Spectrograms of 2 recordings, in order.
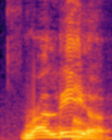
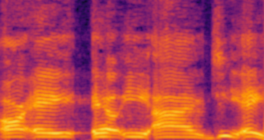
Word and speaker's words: Raleigh: I've been to Ralia.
